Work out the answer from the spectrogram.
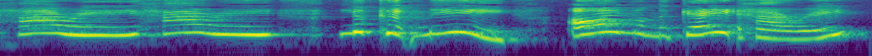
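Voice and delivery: put-on very high, loud child's show-off yell; shouted. A narrator's reading. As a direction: squeal it out to a friend down the road. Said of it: "My little sister shouted".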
